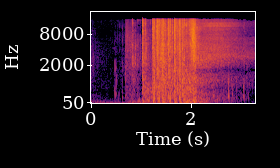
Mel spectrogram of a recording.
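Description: Pistol shots fire in quick succession.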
